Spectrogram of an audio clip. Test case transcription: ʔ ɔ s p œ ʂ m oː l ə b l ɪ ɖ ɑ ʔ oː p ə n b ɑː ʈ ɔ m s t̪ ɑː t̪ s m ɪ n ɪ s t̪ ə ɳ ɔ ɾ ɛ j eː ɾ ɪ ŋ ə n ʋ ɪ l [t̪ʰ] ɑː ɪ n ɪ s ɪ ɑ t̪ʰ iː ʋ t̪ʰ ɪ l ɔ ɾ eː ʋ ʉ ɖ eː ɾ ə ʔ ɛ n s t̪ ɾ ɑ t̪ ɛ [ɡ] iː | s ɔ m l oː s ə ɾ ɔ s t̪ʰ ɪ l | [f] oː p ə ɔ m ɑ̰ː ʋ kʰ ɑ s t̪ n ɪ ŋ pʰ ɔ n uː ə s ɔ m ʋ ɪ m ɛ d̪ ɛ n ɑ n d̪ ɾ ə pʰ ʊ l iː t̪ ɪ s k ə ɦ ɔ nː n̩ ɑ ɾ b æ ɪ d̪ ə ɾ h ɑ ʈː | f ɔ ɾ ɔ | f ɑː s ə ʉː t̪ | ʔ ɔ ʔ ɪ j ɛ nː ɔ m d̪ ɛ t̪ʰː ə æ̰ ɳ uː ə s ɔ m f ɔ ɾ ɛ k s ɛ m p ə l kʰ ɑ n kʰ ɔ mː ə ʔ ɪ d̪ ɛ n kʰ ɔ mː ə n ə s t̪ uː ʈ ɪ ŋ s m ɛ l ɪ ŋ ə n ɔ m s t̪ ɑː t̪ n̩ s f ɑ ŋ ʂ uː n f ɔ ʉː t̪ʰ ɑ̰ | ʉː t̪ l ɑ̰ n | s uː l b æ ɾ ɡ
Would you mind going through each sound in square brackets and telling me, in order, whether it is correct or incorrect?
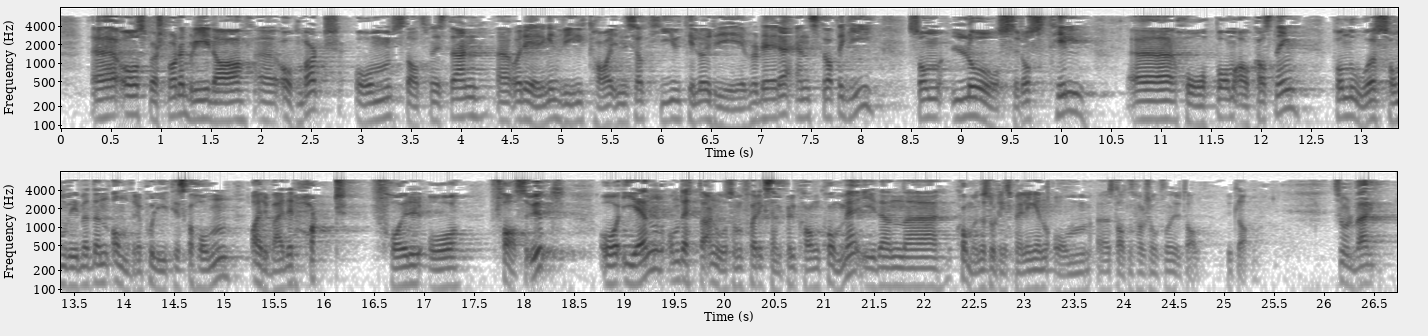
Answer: correct, correct, incorrect: h

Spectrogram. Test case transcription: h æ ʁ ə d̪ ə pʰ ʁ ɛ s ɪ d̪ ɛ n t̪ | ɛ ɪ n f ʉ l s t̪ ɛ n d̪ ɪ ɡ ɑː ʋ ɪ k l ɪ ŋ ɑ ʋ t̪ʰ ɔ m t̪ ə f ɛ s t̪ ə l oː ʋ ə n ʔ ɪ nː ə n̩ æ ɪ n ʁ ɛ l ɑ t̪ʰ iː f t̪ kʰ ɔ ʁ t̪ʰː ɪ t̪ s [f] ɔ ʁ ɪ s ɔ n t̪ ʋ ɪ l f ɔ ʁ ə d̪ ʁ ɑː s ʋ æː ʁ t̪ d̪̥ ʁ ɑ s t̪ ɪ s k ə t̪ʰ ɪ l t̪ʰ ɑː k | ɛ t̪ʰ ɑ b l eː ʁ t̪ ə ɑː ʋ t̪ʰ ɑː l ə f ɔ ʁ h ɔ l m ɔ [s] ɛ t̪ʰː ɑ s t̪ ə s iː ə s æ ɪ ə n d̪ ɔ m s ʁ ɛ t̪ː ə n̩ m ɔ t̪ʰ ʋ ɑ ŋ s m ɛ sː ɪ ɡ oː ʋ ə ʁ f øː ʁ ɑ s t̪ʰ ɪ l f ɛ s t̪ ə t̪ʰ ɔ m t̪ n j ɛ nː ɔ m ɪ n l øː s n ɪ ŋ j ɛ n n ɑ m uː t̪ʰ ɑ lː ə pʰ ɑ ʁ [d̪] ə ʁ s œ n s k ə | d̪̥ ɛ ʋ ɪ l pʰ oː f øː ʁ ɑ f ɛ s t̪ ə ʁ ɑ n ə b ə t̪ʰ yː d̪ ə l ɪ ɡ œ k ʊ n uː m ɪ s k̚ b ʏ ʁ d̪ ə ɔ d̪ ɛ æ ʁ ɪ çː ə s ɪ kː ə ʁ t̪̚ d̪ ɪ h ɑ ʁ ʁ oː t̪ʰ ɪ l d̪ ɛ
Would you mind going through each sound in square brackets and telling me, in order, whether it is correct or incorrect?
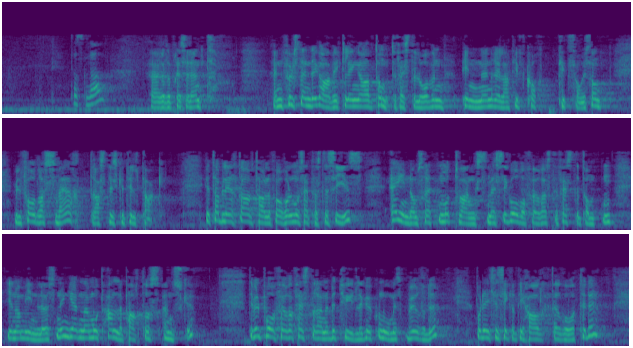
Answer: incorrect: h, correct, incorrect: t̪

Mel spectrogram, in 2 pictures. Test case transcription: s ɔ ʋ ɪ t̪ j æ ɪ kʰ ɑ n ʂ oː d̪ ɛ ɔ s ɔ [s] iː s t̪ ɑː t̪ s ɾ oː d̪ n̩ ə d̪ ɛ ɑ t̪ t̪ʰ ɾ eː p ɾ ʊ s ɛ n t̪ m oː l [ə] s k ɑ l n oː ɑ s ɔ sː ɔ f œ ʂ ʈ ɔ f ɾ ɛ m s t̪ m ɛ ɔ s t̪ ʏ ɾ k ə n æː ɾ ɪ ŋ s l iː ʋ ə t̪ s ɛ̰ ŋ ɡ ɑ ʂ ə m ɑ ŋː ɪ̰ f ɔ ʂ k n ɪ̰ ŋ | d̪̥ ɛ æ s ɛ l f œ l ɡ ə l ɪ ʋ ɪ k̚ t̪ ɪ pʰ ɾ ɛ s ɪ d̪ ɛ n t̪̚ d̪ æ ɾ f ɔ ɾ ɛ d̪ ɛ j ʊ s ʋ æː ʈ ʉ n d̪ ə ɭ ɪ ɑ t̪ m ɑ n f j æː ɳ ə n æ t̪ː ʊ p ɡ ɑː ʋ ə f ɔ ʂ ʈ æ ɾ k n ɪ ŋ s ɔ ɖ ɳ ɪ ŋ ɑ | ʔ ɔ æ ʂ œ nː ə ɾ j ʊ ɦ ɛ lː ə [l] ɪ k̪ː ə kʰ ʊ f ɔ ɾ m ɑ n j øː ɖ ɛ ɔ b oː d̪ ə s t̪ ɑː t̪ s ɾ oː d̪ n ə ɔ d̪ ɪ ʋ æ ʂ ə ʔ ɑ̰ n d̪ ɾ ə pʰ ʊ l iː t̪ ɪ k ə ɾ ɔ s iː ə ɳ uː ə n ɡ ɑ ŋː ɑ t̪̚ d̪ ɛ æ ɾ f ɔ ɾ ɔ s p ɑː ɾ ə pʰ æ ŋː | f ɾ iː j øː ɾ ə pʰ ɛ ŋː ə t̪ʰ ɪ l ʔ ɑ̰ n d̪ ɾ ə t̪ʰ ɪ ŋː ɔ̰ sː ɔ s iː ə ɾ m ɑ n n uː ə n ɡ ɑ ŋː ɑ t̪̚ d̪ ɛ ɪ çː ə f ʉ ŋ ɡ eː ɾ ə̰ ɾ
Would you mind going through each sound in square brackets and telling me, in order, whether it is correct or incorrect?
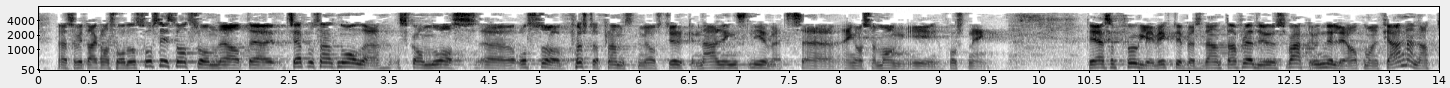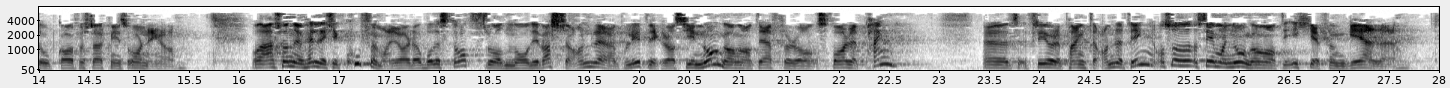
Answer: correct, correct, incorrect: ɾ

